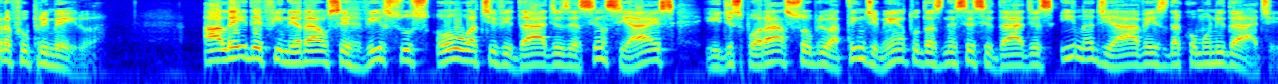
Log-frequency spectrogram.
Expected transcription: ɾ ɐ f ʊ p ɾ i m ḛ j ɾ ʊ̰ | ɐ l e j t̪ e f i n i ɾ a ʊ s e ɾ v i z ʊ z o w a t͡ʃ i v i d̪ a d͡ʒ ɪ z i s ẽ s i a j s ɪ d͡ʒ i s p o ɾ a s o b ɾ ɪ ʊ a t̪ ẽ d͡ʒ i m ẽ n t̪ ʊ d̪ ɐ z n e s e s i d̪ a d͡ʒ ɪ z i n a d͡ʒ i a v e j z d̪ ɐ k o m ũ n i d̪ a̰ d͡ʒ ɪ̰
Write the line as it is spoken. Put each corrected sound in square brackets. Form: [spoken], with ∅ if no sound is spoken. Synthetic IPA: ɾ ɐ f ʊ p ɾ i m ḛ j ɾ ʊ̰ | ɐ l e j [d̪] e f i n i ɾ a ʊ s e ɾ v i [s] ʊ z o w a t͡ʃ i v i d̪ a d͡ʒ ɪ z [e] s ẽ s i a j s ɪ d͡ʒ i s p o ɾ a s o b ɾ ɪ ʊ a t̪ ẽ d͡ʒ i m ẽ n t̪ ʊ d̪ ɐ z n e s e s i d̪ a d͡ʒ ɪ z i n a d͡ʒ i a v e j z d̪ ɐ k o m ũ n i d̪ a̰ d͡ʒ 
